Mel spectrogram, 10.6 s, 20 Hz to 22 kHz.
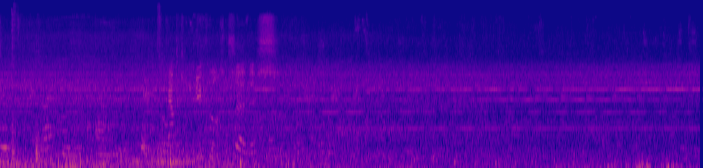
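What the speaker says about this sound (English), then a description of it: "H22 departing for a Hamilton Newcastle service." An NSW Trainlink H22 electric train departing Koolewong station, a low rolling rumble and faint whine that stays steady as it pulls away, heard from the platform at moderate distance.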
